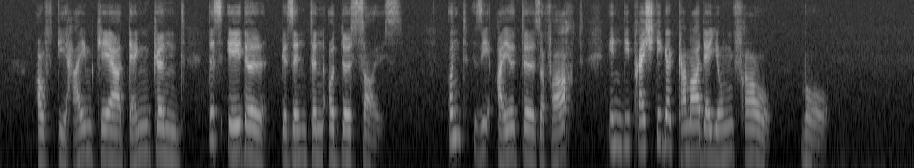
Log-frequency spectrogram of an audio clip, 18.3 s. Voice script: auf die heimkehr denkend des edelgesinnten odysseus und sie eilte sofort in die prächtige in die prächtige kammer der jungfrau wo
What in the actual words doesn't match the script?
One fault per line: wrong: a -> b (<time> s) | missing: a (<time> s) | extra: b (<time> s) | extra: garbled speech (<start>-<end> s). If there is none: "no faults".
missing: in die prächtige (13.4 s)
